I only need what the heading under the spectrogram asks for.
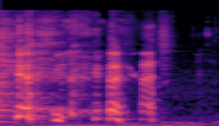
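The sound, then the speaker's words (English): A few short coughs come in quick, uneven bursts, mixed with a rough clearing of the throat, with nothing else going on in the background. “Also, I do apologize for all the coughing.”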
